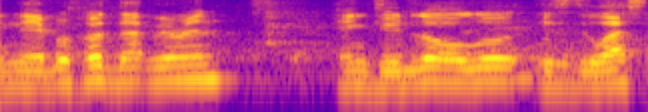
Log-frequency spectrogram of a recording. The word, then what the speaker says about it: Güllüoğlu: that we're in, and Güllüoğlu is the last name of the owner. So we spell G with G. Güllü. Oh, and this one we call soft G in Turkish. Okay. And it's silent.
